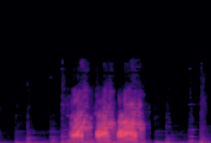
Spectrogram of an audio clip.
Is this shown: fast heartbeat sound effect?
no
